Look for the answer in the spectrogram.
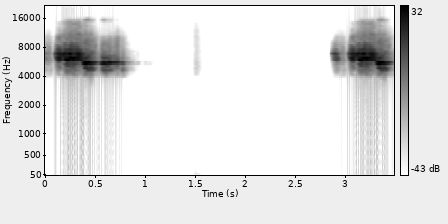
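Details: A Snowy-browed Flycatcher (Taiwan subspecies Ficedula hyperythra innexa) gives two brief bursts of very high, thin, wheezy notes, about two seconds apart, with silence between.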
